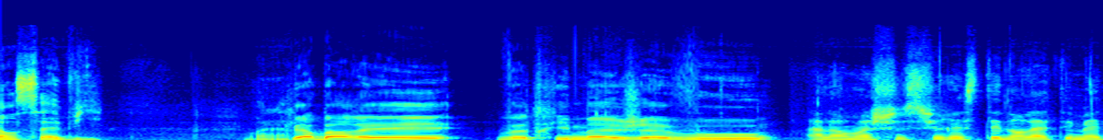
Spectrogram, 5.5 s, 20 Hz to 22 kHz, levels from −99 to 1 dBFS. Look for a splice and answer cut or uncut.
cut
